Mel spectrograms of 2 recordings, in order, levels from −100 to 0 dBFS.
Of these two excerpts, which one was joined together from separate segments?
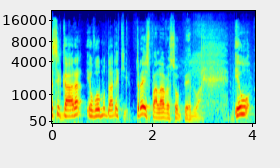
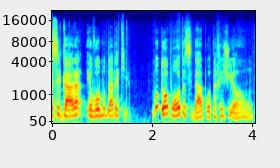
first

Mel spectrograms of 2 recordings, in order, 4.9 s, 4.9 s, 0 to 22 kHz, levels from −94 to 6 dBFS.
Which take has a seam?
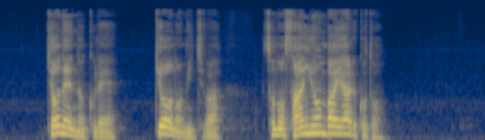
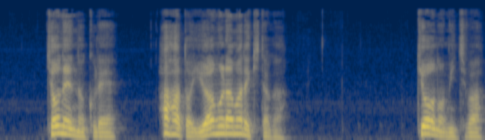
first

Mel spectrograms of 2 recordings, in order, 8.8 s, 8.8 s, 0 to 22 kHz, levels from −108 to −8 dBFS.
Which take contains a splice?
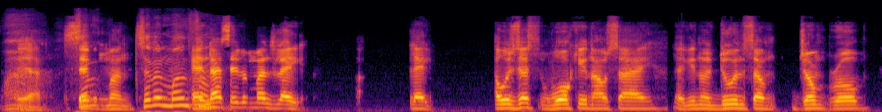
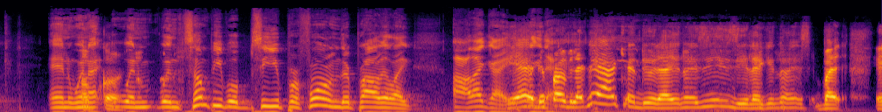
first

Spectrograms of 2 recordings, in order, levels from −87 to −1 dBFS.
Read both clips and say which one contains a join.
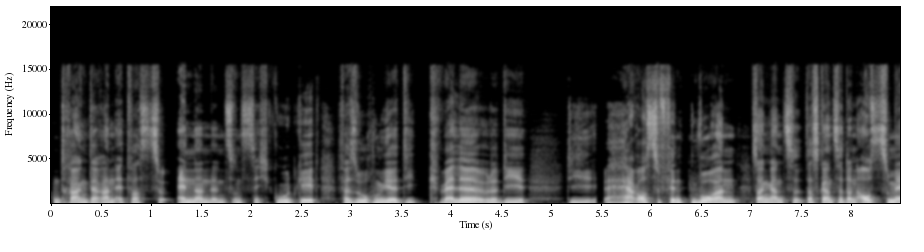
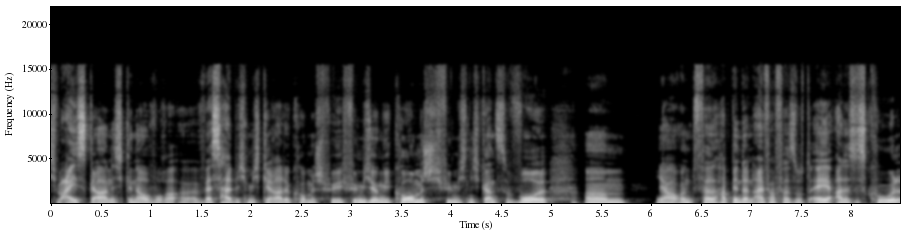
first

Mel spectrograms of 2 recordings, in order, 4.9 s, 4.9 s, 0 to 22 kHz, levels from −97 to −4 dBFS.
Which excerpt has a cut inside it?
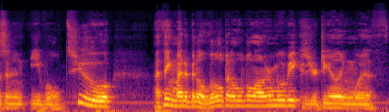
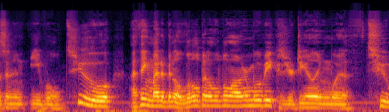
second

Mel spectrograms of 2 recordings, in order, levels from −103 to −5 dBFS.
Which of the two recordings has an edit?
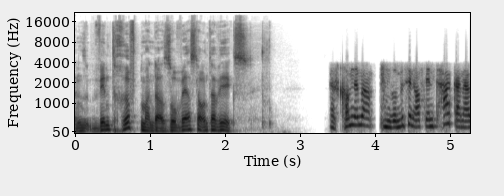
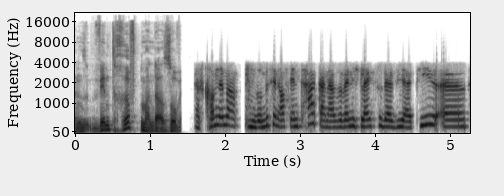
second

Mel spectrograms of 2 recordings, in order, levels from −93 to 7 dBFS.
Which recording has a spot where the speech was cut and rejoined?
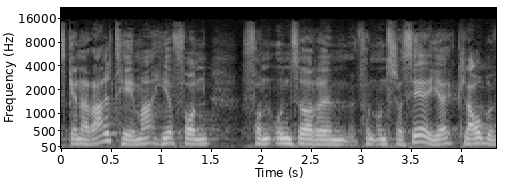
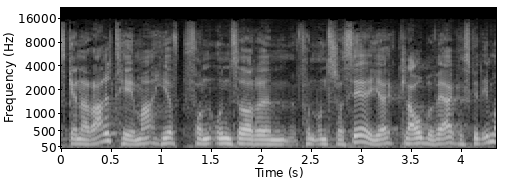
second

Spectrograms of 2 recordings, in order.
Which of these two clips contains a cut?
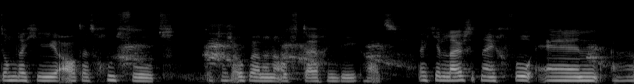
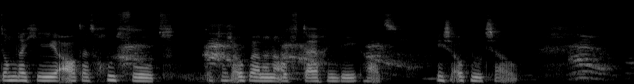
first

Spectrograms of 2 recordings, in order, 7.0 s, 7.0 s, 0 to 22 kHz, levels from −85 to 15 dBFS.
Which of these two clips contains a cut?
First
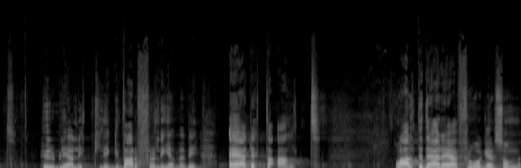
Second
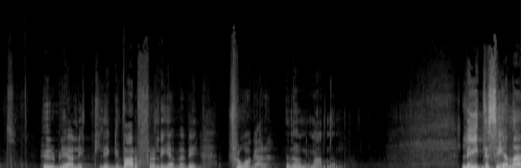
second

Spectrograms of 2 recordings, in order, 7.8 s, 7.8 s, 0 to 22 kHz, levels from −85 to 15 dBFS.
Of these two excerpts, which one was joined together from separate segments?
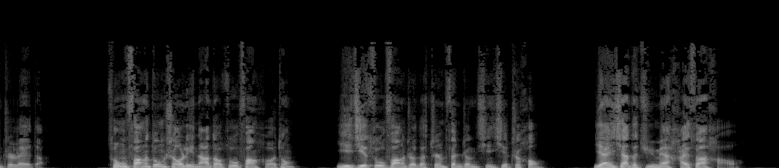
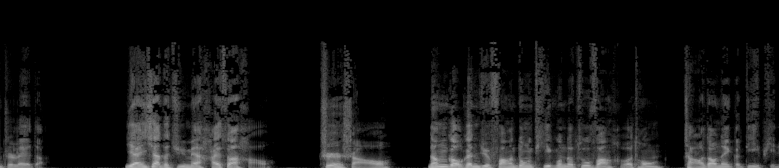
first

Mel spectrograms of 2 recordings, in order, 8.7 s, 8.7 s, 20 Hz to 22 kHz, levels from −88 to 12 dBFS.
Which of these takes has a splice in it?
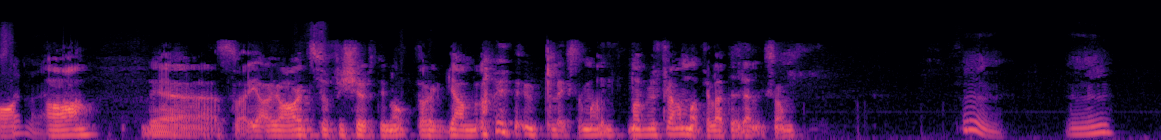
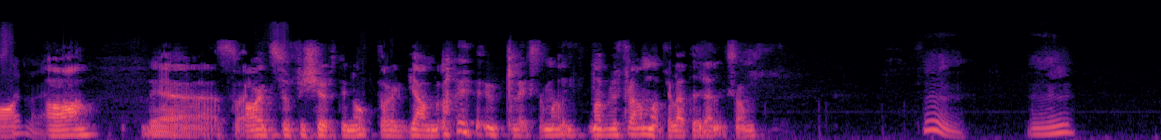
second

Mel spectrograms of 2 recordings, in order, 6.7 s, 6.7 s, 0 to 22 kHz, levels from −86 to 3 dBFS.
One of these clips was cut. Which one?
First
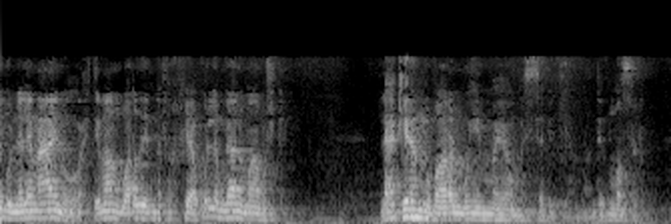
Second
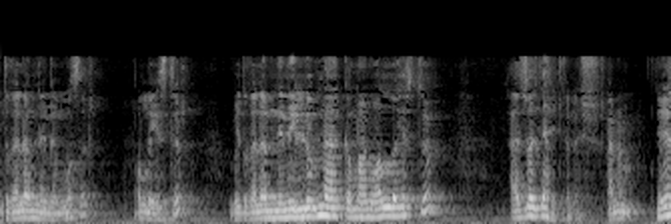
second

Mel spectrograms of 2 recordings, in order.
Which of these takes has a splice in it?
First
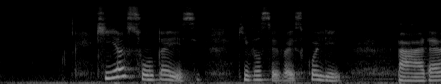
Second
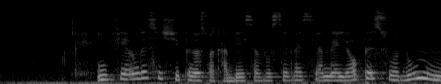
first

